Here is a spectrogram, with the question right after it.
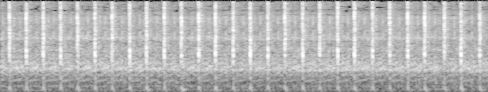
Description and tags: Drill Held Slow
Bang, Boom, Crash, Friction, Hit, Impact, Metal, Plastic, Smash, Steel, Tool, Tools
